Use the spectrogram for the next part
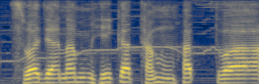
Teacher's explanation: స్వజనం అనుస్వర ఉచ్చారణమా పొల్లుగా. హి కథం, హి కథం 3 హ్రస్వాక్షరాలే, అనుస్వర ఉచ్చారణమా పొల్లుగా.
